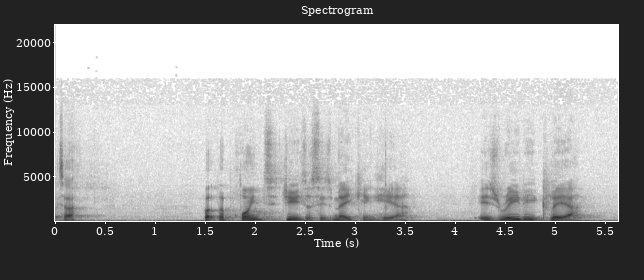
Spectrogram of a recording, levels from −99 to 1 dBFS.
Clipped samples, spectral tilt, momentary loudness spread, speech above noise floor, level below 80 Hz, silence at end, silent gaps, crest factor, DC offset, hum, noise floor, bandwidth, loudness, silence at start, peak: under 0.1%; -7 dB/octave; 20 LU; 22 dB; -42 dBFS; 0 s; none; 20 dB; under 0.1%; none; -48 dBFS; 15.5 kHz; -27 LUFS; 0 s; -8 dBFS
